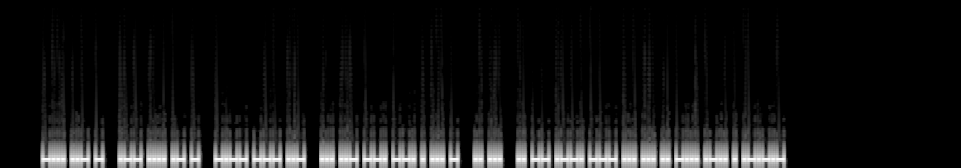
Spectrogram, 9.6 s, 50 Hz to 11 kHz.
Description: Morse code, heard as a keyed tone, about 50 wpm, 700 Hz. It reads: BUT WHAT YOU SUGGEST IS IMPOSSIBLE.
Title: Sentences from Top 1300 Words 50wpm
